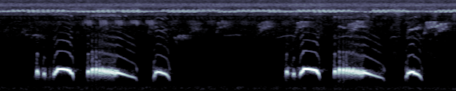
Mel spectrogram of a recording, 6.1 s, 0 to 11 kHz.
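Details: Spotted dove, 'kuk 1' type, singing loudly to challenge a rival while local males reply; two low cooing phrases about three seconds apart, each with stuttered short notes, a long sliding coo and a short closing note; thin high whine throughout.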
